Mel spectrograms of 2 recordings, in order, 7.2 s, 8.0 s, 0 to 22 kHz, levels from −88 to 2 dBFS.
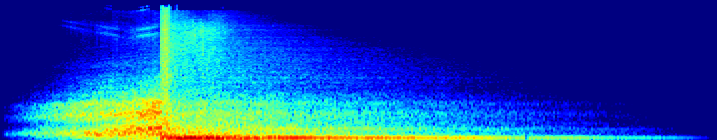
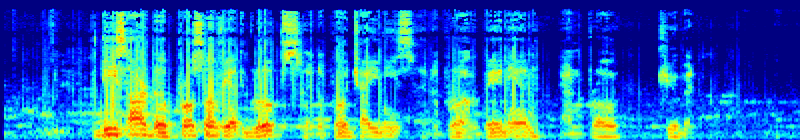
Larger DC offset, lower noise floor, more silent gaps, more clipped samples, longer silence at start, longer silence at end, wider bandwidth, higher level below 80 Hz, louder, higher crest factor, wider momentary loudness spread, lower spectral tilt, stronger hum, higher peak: neither; first, -66 dBFS vs -52 dBFS; neither; neither; about the same, 0.5 s vs 0.4 s; first, 2.25 s vs 1.1 s; about the same, 18 kHz vs 17 kHz; first, -18 dBFS vs -48 dBFS; about the same, -16 LUFS vs -18 LUFS; about the same, 16 dB vs 18 dB; first, 22 LU vs 17 LU; first, -7 dB/octave vs -4.5 dB/octave; neither; about the same, -2 dBFS vs 0 dBFS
